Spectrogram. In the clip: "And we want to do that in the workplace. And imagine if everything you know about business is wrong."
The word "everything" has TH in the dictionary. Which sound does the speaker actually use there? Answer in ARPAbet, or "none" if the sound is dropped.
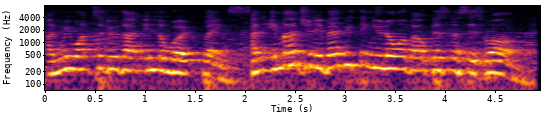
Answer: TH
